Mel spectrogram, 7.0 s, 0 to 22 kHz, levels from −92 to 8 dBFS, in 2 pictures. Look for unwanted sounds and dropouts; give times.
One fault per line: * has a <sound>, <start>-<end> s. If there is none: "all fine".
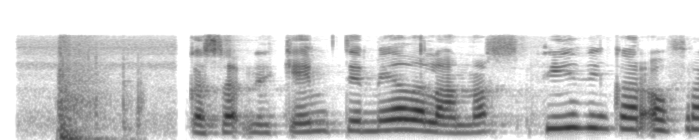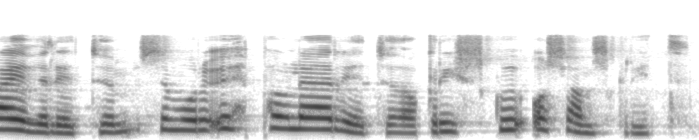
* has a thud, 0.3-0.7 s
